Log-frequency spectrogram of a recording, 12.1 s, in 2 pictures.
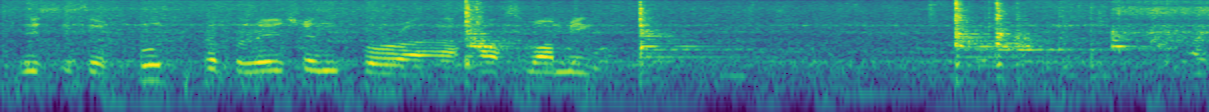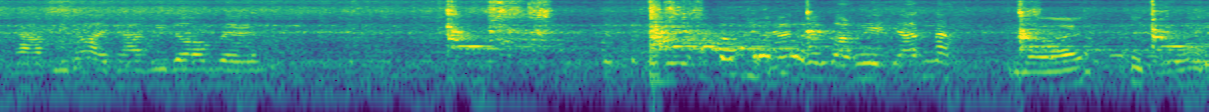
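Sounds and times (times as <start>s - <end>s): food sizzling in hot oil: 0.0s - 12.0s
utensil knock: 3.2s - 3.6s, 4.8s - 5.8s.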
